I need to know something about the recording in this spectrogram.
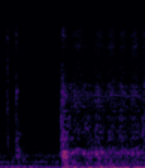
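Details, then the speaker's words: Hyundai Getz starting on petrol after fuel pump and filter replacement: starter cranks about three seconds before catching into steady idle, too long; owner suspects the pump only runs while the starter turns. "і потім запуск секунди три це дуже довго"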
